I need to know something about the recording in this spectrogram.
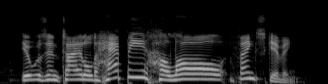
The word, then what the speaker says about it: halal: this Thursday is probably Halal if it's or if I were to say it properly because it hurts my throat Halal if it's a Butterball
